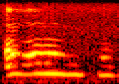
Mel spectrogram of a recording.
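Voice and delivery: high, drawn-out hound moan; dog's whine. Retold or imitated. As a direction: imitate a hound whining in repeated bursts. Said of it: "he would whine".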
